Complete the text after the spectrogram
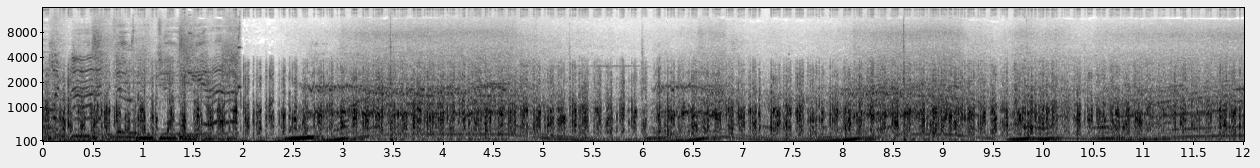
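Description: A sports car engine revs up and down through the gears.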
